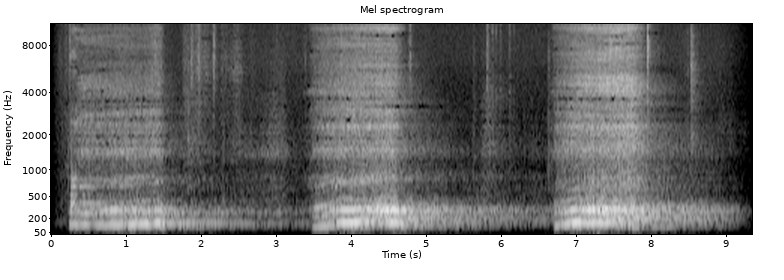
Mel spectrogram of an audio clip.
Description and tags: Mooing noise made with mouth, echoed. Primo EM172 capsules inside widscreens, FEL Microphone Amplifier BMA2, PCM-M10 recorder. Recorded inside an old cistern of the Regina Castle (Badajoz Province, S Spain)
